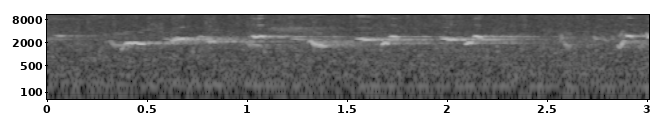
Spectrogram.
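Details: Short burst from a bird-lure recording of Yellow-vented bulbul: a few liquid, bouncy whistled chirps dipping and rising, spaced by brief gaps, over light background hiss.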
